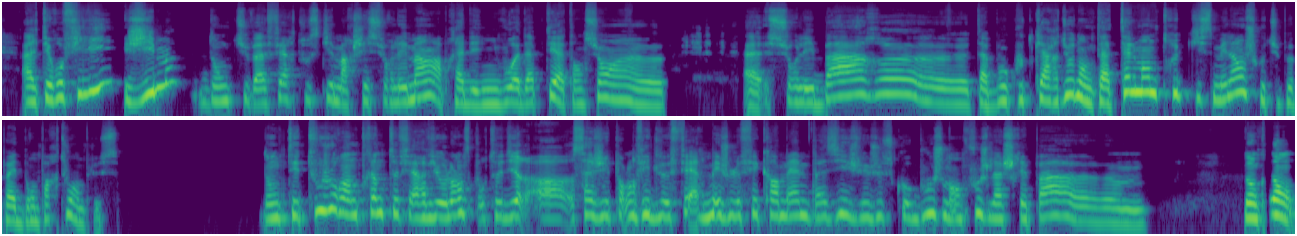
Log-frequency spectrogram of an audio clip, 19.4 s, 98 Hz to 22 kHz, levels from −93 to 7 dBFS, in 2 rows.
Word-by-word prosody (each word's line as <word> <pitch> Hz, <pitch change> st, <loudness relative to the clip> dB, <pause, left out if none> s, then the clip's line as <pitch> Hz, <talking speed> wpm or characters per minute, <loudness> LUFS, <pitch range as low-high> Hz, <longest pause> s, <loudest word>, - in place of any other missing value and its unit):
haltérophilie, 245 Hz, -, +3 dB, 0.2 s
gym, 275 Hz, -, +6 dB, 0.3 s
donc 200 Hz, +2 st, -4 dB
tu 220 Hz, 0 st, -10 dB
vas 180 Hz, 0 st, -1 dB
faire 225 Hz, +5 st, -7 dB
tout 225 Hz, -2 st, -14 dB
ce 210 Hz, -, -9 dB
qui 220 Hz, -, -6 dB
est -, -, -4 dB
marcher 175 Hz, +2 st, -3 dB
sur 200 Hz, 0 st, -8 dB
les 195 Hz, +1 st, -1 dB
mains, 250 Hz, +3 st, +2 dB
après 195 Hz, -, -4 dB
à 175 Hz, -, -1 dB
des 170 Hz, -1 st, -2 dB
niveaux 180 Hz, +2 st, -1 dB
adaptés 185 Hz, +6 st, +1 dB
attention, 185 Hz, +7 st, -2 dB
hein, 210 Hz, -4 st, -1 dB
heu, 165 Hz, -1 st, -1 dB, 0.6 s
ah, -, -, -1 dB
sur 195 Hz, -3 st, -3 dB
les 185 Hz, 0 st, +1 dB
barres, 260 Hz, +7 st, +2 dB
heu 290 Hz, -2 st, +2 dB, 0.4 s
heu, 170 Hz, -, -5 dB
tu -, -, -2 dB
as -, -, +1 dB
beaucoup 205 Hz, +5 st, -4 dB
de 215 Hz, -, -19 dB
cardio, 235 Hz, +4 st, +2 dB
donc 215 Hz, -7 st, +4 dB
tu -, -, +4 dB
as 190 Hz, -, +5 dB
tellement 315 Hz, -, +7 dB
de 300 Hz, -, +7 dB
trucs 290 Hz, -2 st, -1 dB
qui 265 Hz, -5 st, -8 dB
se 220 Hz, 0 st, -4 dB
mélangent, 290 Hz, +7 st, +1 dB
que 210 Hz, -, -4 dB
tu 190 Hz, -3 st, -12 dB
peux 185 Hz, -, -5 dB
pas 190 Hz, -, 0 dB
être -, -, -6 dB
bon 180 Hz, 0 st, -4 dB
partout, 220 Hz, +6 st, -5 dB
en 175 Hz, -, -5 dB
plus 160 Hz, -, -13 dB, 1.1 s
donc 210 Hz, +1 st, -1 dB
tu 240 Hz, -, -1 dB
es -, -, -9 dB
toujours 310 Hz, +5 st, +4 dB
en 250 Hz, -2 st, +3 dB
train 260 Hz, +3 st, -1 dB
de 275 Hz, -, +2 dB
te 265 Hz, -1 st, -3 dB
faire 215 Hz, -3 st, -1 dB
violence 225 Hz, +5 st, +1 dB
pour 200 Hz, -, -12 dB
te 230 Hz, +2 st, -6 dB
dire: 230 Hz, +2 st, 0 dB
«Oh 200 Hz, -1 st, -2 dB
ça, 250 Hz, -, -2 dB
j'ai 230 Hz, 0 st, -2 dB
pas -, -, -6 dB
envie 235 Hz, +2 st, 0 dB
de 215 Hz, -, -3 dB
le 225 Hz, -, 0 dB
faire 220 Hz, -1 st, -2 dB
mais 235 Hz, 0 st, +3 dB
je 235 Hz, -, -3 dB
le 230 Hz, -, -3 dB
fais 255 Hz, +3 st, -5 dB
quand 240 Hz, -2 st, -1 dB
même, 235 Hz, +1 st, -1 dB
vas-y, 225 Hz, +4 st, -3 dB
je 220 Hz, +1 st, -6 dB
vais -, -, -4 dB
jusqu'au 220 Hz, 0 st, -7 dB
bout, 240 Hz, +6 st, 0 dB
je 250 Hz, -, -2 dB
m'en 220 Hz, -, -3 dB
fous 270 Hz, +6 st, -2 dB
je 235 Hz, -, -3 dB
lâcherai 210 Hz, 0 st, 0 dB
pas». 230 Hz, +1 st, +1 dB
Heu, 175 Hz, -2 st, -4 dB
hem, 160 Hz, -2 st, -3 dB, 0.7 s
donc 215 Hz, -1 st, +6 dB
non 240 Hz, -6 st, +8 dB
220 Hz, 290 wpm, -24 LUFS, 195-250 Hz, 1.1 s, non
